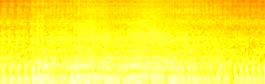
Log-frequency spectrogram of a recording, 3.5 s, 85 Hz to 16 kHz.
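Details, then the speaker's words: 2002 Yamaha TTR225 single-cylinder after a valve adjustment that cured a top-end tapping: revs rise and settle back cleanly with no tapping; valvetrain sounds healthy. "It sounds like a million times better."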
